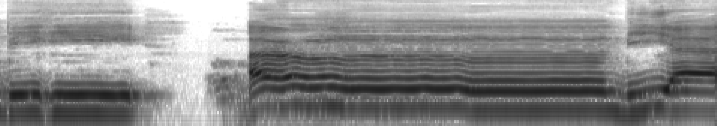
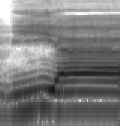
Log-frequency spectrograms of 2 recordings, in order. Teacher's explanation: Ba, tapi tidak dirapatkan. Kalau dirapatkan itu yang membentuk mim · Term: ikhfa syafawi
